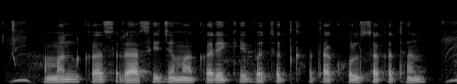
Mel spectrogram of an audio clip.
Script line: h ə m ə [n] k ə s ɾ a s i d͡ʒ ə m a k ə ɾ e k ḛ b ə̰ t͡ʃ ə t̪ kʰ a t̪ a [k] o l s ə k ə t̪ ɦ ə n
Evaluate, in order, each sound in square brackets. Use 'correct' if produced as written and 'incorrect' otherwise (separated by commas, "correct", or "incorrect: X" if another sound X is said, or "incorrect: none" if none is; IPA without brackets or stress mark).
correct, incorrect: kʰ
